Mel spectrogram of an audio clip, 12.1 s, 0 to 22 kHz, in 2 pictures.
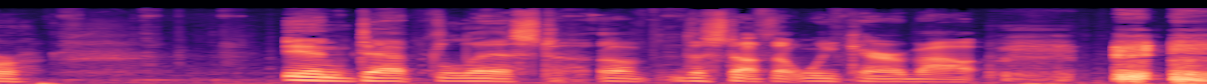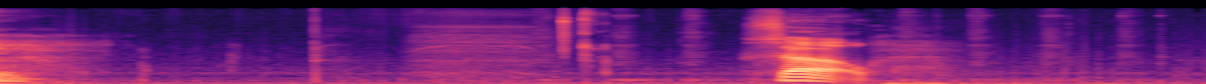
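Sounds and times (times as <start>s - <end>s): man clearing his throat: 5.6s - 6.5s.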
